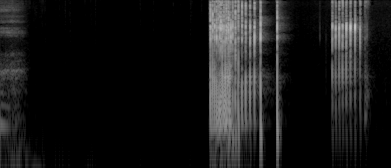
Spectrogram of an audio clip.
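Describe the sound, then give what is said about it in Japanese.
Human farting: a long, loud, sputtering burst, a brief pop, then another rattling burst, each with a rapid fluttering rhythm and silence between them. “汚い音出ちゃった。でもお尻の穴が震えてちょっと気持ちいいかも。”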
